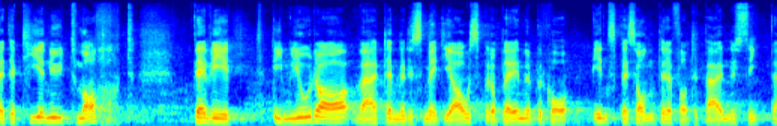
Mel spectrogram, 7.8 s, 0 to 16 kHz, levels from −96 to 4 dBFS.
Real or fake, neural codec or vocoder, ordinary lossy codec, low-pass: fake; codec, 44.1 kHz, 7.8 kbps, Pupu-Codec; none; 14.4 kHz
